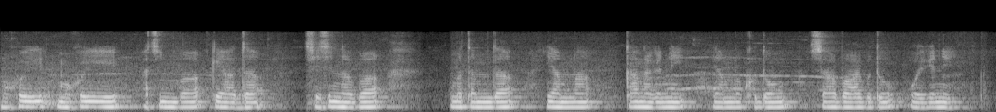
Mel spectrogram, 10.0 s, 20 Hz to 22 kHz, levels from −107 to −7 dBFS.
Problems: constant background noise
